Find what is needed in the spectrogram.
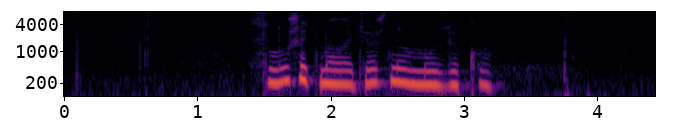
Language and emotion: Russian, neutral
